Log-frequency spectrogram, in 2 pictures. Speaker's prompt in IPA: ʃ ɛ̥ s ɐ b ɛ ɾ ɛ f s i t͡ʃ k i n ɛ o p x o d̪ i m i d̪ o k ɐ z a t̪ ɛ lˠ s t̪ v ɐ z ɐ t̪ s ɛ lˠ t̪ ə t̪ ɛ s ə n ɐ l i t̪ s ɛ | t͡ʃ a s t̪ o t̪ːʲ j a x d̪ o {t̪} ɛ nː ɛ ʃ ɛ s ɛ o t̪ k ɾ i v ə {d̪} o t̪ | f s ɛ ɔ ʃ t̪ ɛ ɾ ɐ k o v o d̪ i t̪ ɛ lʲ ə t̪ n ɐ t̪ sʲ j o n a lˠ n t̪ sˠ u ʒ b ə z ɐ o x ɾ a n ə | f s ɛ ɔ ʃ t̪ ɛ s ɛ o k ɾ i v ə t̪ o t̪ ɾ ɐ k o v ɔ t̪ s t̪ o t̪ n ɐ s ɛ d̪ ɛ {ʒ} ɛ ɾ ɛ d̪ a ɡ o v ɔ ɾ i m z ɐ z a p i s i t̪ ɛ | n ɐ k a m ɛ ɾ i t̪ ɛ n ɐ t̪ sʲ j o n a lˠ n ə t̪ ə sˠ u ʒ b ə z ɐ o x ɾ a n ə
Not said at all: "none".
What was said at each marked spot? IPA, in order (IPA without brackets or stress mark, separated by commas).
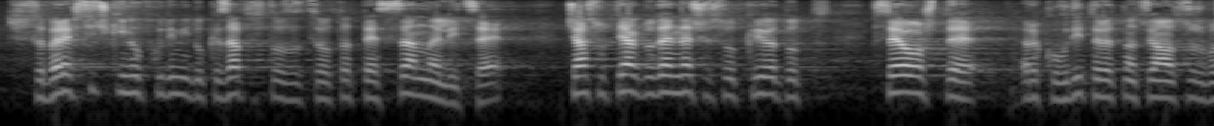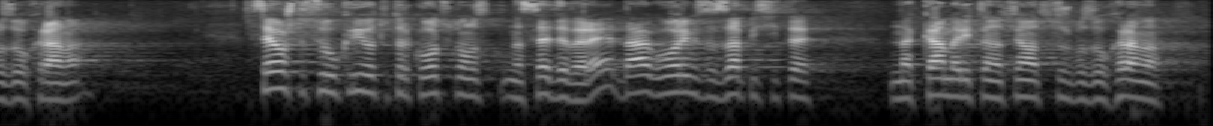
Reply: d̪, t̪, v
